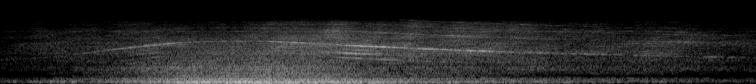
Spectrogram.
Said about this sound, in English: All right, so now it's time for the takeoff.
